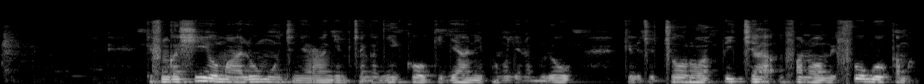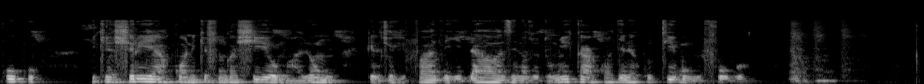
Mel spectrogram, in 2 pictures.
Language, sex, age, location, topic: Swahili, male, 25-35, Dar es Salaam, agriculture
